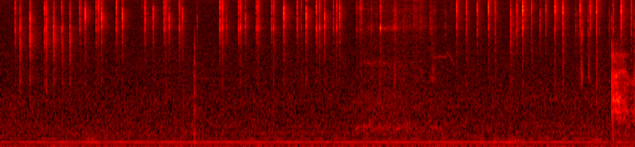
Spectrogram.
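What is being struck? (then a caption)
Small wooden nail brush with natural bristles. A small solid wooden nail brush with natural bristles is turned in the hands while long natural fingernails tap its wooden sides. Rapid, light, bright clicks with almost no ring patter steadily over a low constant hum. A soft bristly rustle comes in around the middle, and a slightly louder burst of scratching closes the clip.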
